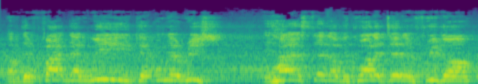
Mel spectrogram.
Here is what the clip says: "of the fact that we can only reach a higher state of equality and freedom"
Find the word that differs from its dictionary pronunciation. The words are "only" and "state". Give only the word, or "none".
none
